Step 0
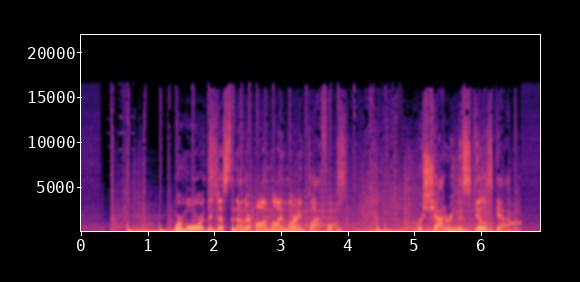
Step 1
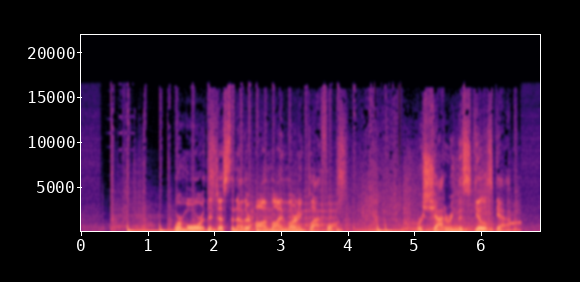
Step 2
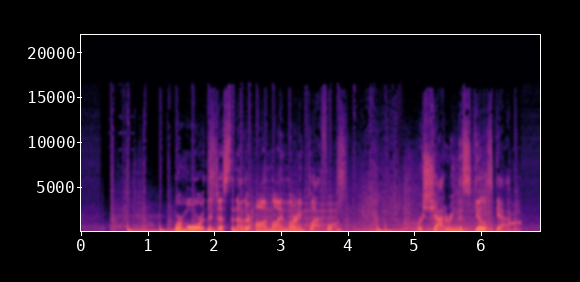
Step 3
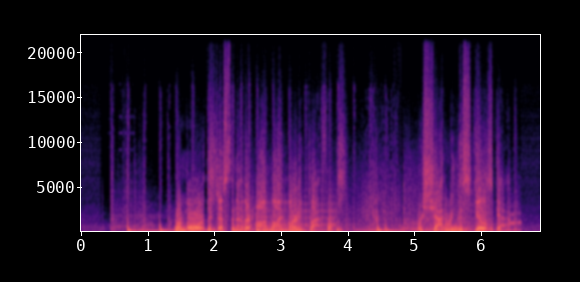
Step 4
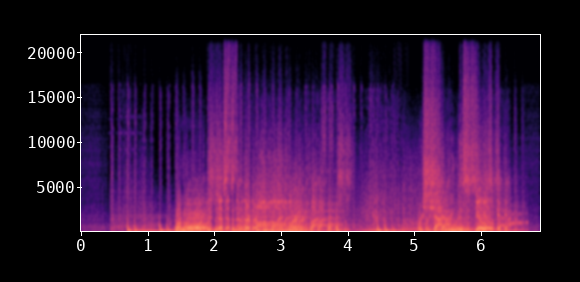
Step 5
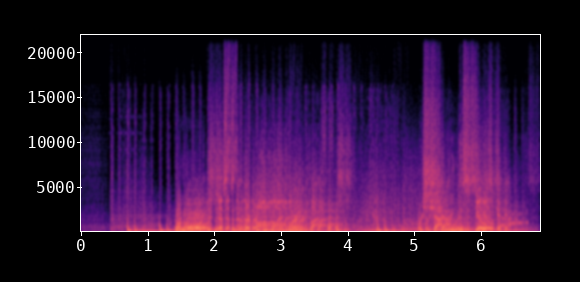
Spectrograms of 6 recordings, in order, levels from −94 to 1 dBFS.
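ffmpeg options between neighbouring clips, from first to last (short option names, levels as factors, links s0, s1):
-af anull
-af "highshelf=f=8200:g=-5,volume=0.376"
-af "aeval=exprs='0.188*(cos(1*acos(clip(val(0)/0.188,-1,1)))-cos(1*PI/2))+0.0335*(cos(8*acos(clip(val(0)/0.188,-1,1)))-cos(8*PI/2))':c=same,volume=0.708"
-af "aecho=1:1:109:0.668,volume=1.58"
-af "aecho=1:1:980|1960|2940:0.112|0.0471|0.0198,volume=0.668"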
